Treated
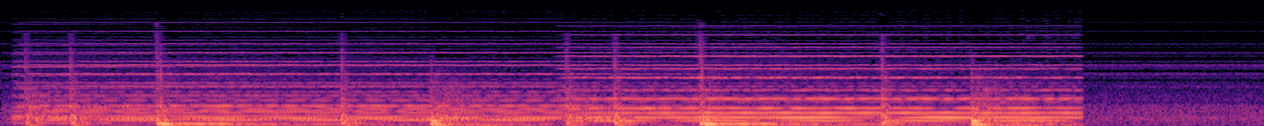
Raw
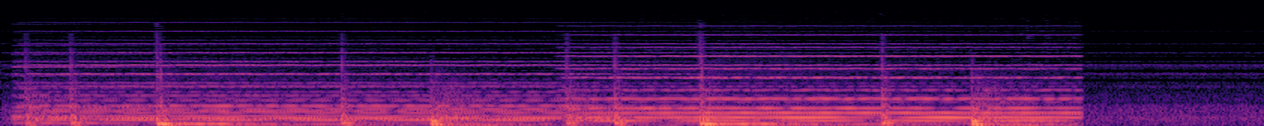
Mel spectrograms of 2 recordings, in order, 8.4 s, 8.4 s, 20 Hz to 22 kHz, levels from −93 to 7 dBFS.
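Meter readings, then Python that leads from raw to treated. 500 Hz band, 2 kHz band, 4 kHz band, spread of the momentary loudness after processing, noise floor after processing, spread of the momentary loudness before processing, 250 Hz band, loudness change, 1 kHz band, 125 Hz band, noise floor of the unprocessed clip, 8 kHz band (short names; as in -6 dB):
+8.5 dB, +8.5 dB, +8.5 dB, 7 LU, -45 dBFS, 7 LU, +8.5 dB, +8.5 dB, +8.5 dB, +8.0 dB, -53 dBFS, +8.5 dB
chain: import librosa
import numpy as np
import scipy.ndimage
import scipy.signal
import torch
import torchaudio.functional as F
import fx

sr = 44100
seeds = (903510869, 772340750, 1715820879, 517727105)

y = fx.hum_notches(x, sr, base_hz=60, count=2)
y = F.gain(torch.from_numpy(y), 8.5).numpy()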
